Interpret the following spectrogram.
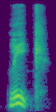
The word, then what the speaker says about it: lic: Another common Old English suffix was like, originally spelled L-I-C, pronounced leek, or sometimes spelled L-I-C-E, pronounced leecha.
